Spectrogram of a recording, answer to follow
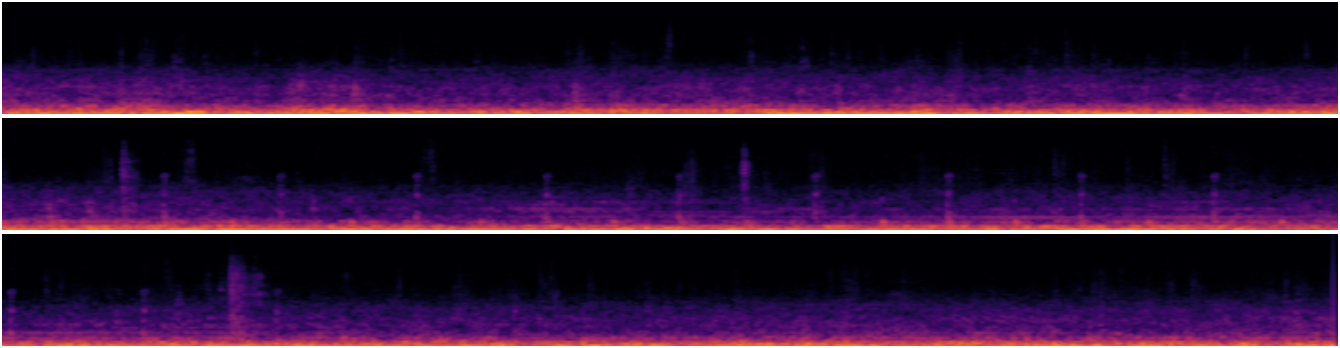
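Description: Road and tyre noise inside the cabin of a moving Fisker Ocean electric SUV: a steady low rumble with no engine note, and a few faint ticks.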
